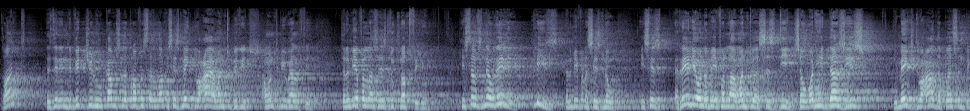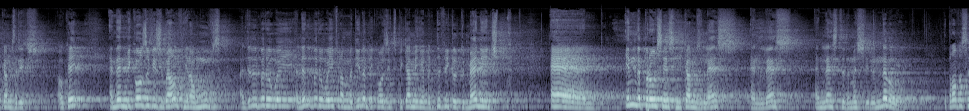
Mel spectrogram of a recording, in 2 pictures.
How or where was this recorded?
large echoing room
